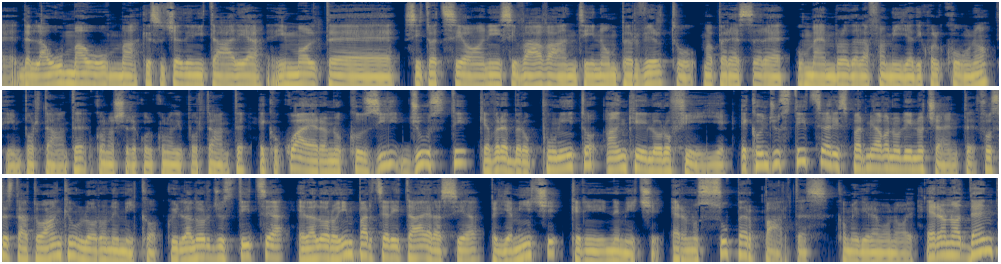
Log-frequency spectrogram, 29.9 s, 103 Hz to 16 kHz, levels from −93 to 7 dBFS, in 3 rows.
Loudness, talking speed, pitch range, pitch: -18 LUFS, 155 wpm, 95-135 Hz, 105 Hz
